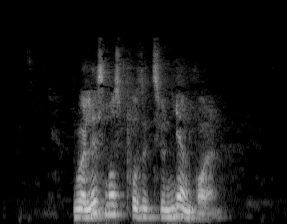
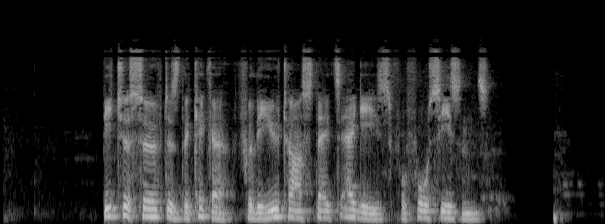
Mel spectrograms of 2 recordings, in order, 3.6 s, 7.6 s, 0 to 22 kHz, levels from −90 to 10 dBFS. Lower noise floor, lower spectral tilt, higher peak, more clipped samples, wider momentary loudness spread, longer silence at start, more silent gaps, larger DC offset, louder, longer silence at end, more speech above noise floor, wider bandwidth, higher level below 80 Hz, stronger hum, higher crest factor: about the same, -73 dBFS vs -74 dBFS; first, -6.5 dB/octave vs -4.5 dB/octave; about the same, -6 dBFS vs -6 dBFS; neither; about the same, 11 LU vs 9 LU; second, 0.9 s vs 1.3 s; second, none vs 6.79-6.91 s; neither; about the same, -21 LUFS vs -21 LUFS; first, 0.9 s vs 0.6 s; about the same, 54 dB vs 53 dB; about the same, 9.2 kHz vs 9.4 kHz; second, -64 dBFS vs -46 dBFS; neither; about the same, 16 dB vs 18 dB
